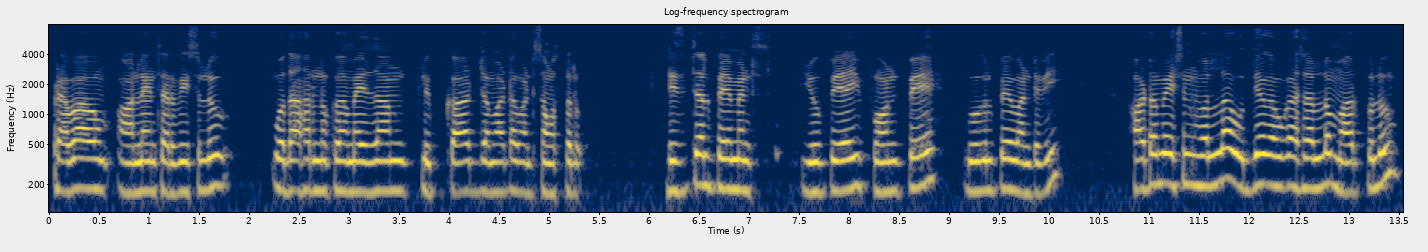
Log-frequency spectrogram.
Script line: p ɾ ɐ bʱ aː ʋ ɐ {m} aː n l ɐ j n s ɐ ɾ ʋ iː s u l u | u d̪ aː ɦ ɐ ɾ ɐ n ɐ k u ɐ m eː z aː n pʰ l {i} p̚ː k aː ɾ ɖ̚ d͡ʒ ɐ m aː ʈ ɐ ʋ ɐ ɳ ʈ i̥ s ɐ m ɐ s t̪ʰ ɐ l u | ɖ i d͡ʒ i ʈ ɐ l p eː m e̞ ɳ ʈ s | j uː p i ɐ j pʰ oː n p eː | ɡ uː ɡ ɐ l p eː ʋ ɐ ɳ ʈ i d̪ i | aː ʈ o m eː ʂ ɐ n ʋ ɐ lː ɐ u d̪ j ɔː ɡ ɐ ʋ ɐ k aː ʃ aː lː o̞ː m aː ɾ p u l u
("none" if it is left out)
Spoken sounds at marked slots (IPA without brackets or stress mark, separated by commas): m, i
